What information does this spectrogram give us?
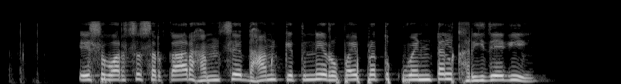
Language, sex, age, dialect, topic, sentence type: Hindi, male, 18-24, Kanauji Braj Bhasha, agriculture, question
